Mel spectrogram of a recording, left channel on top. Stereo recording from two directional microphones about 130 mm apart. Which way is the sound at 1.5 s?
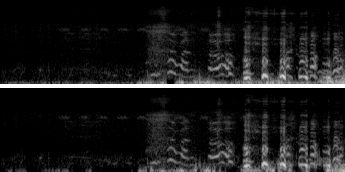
15° left (ahead or behind).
